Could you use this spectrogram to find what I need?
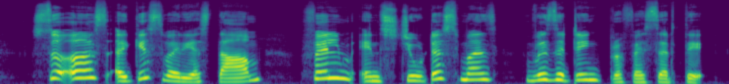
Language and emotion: Kashmiri, neutral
